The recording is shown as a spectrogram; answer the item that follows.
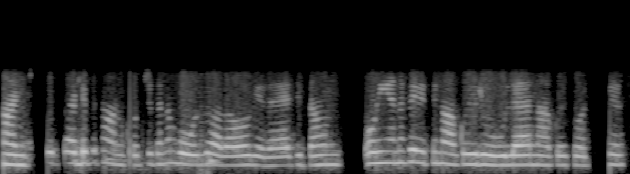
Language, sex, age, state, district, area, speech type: Punjabi, female, 18-30, Punjab, Pathankot, rural, conversation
